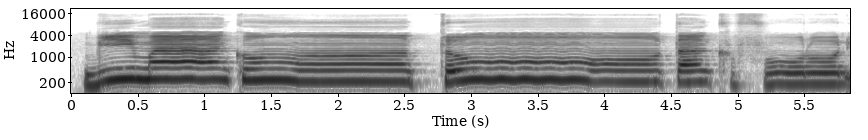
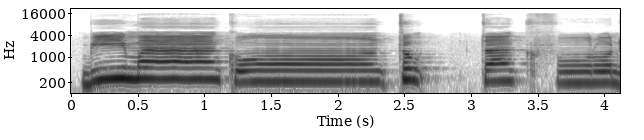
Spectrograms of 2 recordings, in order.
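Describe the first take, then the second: First: The 'm' is held and lengthened. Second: The 'm' is cut off abruptly with a jerk. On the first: "tidak boleh dipanjangkan ... itu juga salah" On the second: "tidak boleh disentak ... itu salah"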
